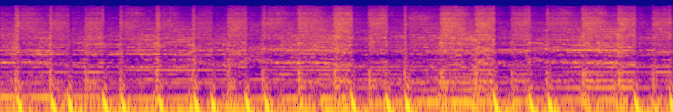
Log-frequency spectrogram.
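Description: Live rock band playing loud through a PA system: drums keeping a steady beat under electric guitars, bass and keyboards, heard from the crowd.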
